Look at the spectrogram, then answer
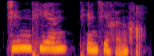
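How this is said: The word 今天 is stressed. The focus is on which day it is. "这是重点在今天"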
